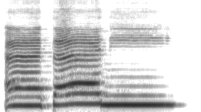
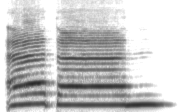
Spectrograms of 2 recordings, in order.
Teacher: The second way is dropping the letter ya and stopping with a sukoon on letter noon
